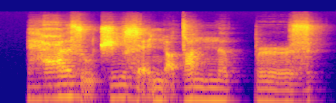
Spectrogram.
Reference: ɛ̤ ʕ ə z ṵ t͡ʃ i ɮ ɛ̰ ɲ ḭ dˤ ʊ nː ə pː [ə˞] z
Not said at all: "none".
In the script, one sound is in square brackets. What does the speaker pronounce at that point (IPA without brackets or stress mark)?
ə˞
